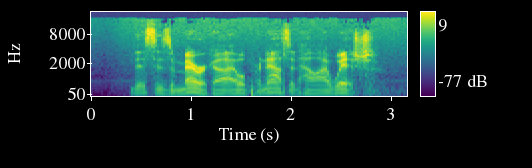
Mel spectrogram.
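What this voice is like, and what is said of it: Colonel Sanders-style Southern accent. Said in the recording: “That was very Colonel Sanders sounding of you. ... with that accent?”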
